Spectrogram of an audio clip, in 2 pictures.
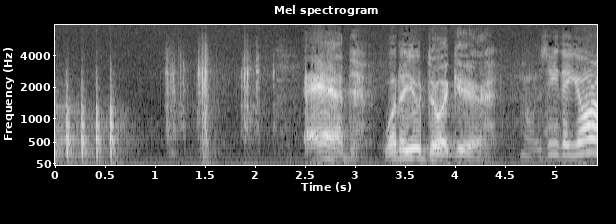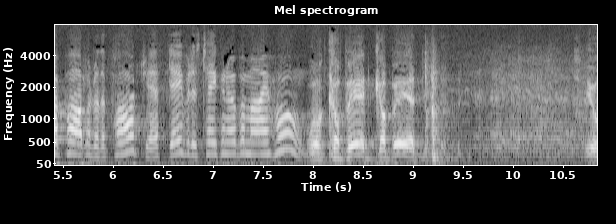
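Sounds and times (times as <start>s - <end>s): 
frantic knocking on an apartment door: 0.0s - 0.7s
speech: 2.9s - 9.2s
laughter: 9.4s - 10.8s.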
